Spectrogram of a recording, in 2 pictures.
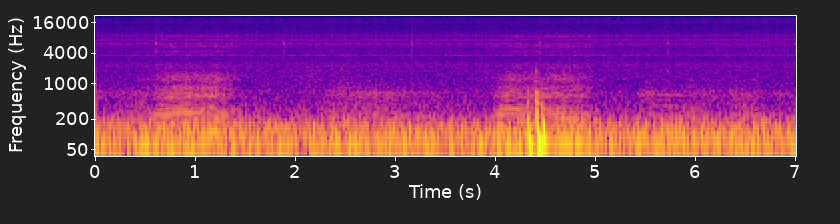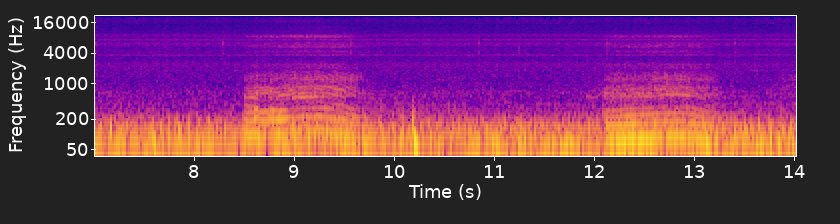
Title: Snoring banjos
